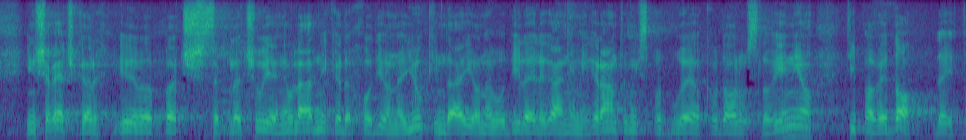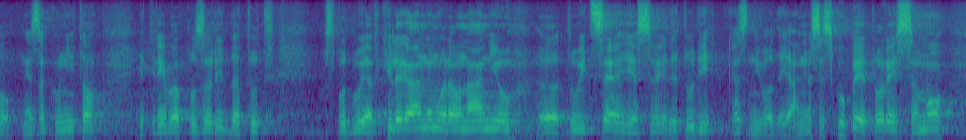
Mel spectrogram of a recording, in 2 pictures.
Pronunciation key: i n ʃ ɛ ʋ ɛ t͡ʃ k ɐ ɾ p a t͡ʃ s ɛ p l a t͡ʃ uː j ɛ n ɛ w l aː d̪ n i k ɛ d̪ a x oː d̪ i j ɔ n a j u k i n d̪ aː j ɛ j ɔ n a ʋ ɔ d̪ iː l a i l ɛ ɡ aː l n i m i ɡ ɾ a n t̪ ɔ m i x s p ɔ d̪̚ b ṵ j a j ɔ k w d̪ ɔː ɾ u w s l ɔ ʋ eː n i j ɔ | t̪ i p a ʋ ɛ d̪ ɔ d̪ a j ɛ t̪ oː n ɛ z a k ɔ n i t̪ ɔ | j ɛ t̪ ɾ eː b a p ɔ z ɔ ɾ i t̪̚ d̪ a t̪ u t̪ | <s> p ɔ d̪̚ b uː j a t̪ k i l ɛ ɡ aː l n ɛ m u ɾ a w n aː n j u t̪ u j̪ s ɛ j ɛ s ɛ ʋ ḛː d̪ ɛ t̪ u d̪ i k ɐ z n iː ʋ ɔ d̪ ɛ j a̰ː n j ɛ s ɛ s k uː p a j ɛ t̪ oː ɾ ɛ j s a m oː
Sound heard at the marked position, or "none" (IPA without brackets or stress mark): s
